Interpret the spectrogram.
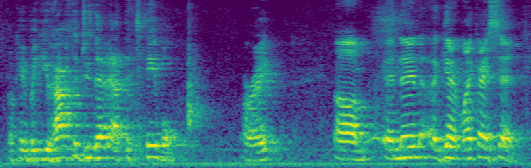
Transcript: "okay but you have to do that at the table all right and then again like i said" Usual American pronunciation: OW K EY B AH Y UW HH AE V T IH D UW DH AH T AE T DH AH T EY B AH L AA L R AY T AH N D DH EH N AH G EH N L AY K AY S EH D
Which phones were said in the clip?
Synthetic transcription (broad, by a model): OW K EY B AH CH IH HH AE F T IH D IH DH AH T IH T DH AH T EY AH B L R AY T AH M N DH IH N AH G EH N L AY K AY S EH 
